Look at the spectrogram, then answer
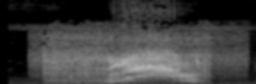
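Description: A lynx gives a harsh, drawn-out yowl that rises and falls over about a second.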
